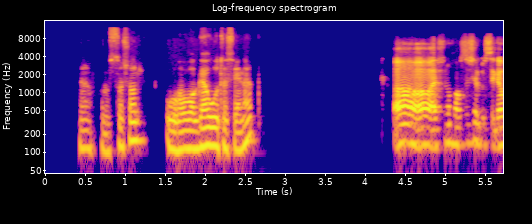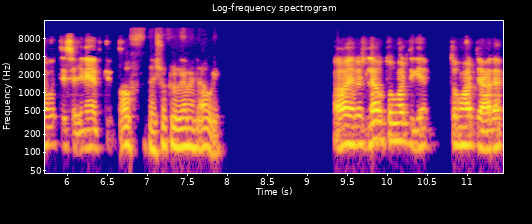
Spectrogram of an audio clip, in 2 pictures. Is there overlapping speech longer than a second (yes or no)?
no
